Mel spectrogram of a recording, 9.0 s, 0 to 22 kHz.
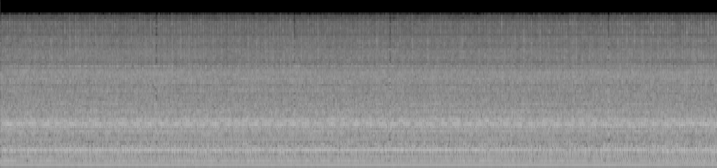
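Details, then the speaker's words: Ryobi BP42 backpack leaf blower two-stroke, 4 years old and weathered, after repairing no-spark, replacing and fine-tuning the carburetor, and redoing the fuel lines: steady high buzz at even pitch with no surging, hunting or misfire; normal running. "okay so the engines all set carburetors dialed in we obviously we have ignition fuel lines are all set"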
